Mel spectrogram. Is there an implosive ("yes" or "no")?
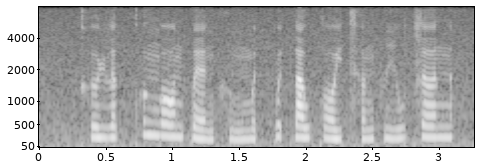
no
